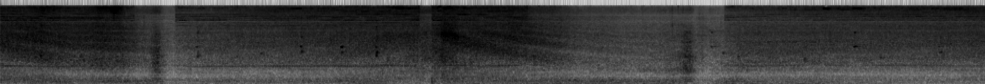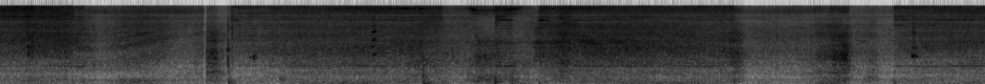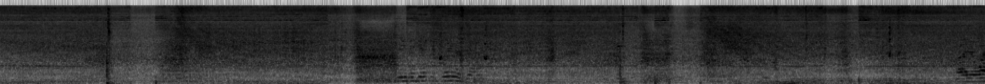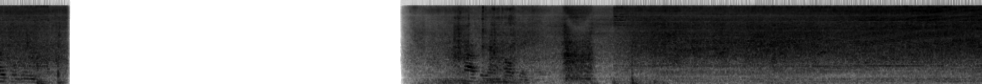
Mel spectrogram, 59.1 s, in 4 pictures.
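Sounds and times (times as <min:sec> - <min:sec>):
carpet cleaner suction and spray hiss: 0:00.0 - 0:45.4, 0:50.4 - 0:59.0.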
